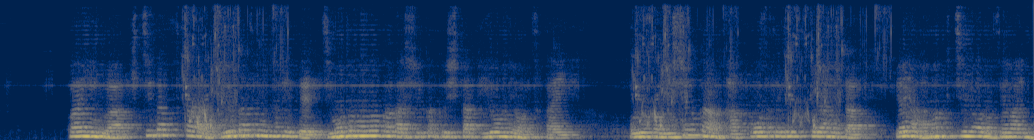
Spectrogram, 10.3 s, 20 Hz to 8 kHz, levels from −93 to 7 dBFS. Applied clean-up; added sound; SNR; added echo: neural separator model SepFormer DNS4.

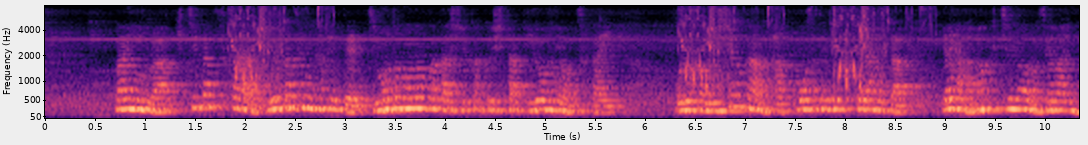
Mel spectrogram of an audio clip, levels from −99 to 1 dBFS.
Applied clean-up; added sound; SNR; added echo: none; Splash, splatter; 18 dB; reverberation time 0.7 s.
